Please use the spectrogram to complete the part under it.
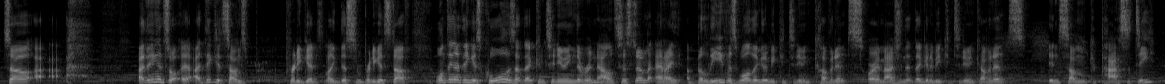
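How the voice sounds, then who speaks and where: A man's voice: medium pitch, expressive, fairly quick, fairly bright tone. Man rambling casually over background music. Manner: rambling and repetitive, talking off the cuff. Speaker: gaming content creator and host. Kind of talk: casual reaction commentary on a game announcement.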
